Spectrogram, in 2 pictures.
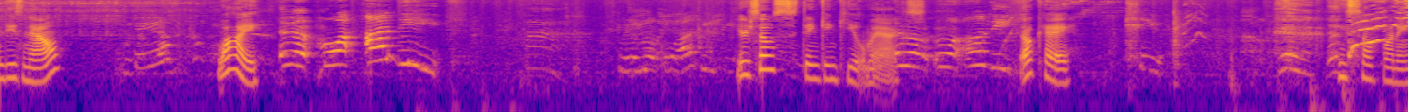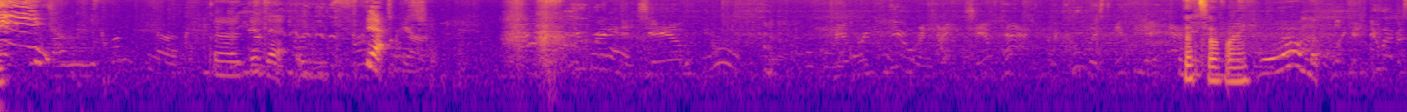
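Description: A toddler babbles and shouts playfully nearby.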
